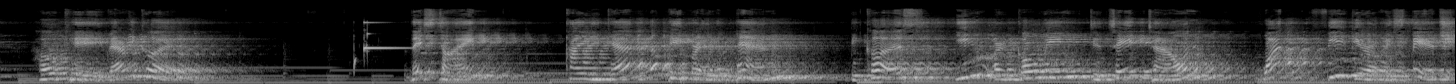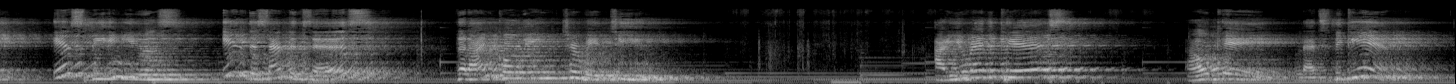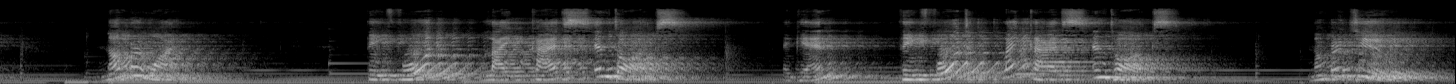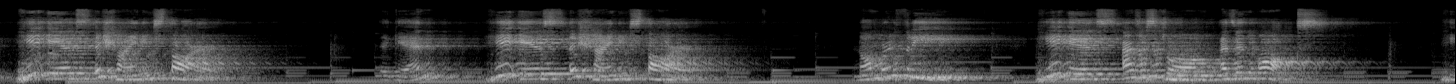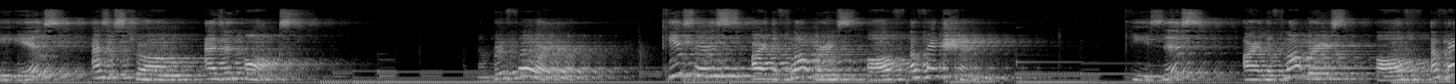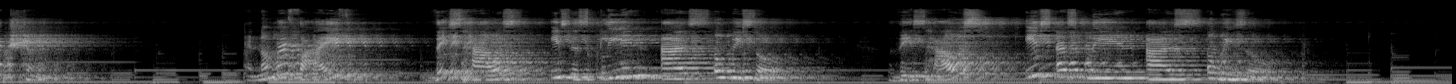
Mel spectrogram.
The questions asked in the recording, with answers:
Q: Number one, they fought like cats and dogs.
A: The answer is simile.

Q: Number two, he is a shining star.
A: The answer is metaphor.

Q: Number three, he is as strong as an ox.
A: It's simile.

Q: Number four, kisses are the flowers of affection.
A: The answer is metaphor.

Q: And number five, this house is as clean as a whistle.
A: The answer is simile.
